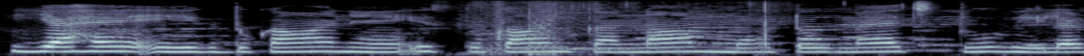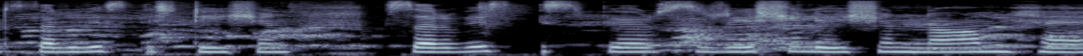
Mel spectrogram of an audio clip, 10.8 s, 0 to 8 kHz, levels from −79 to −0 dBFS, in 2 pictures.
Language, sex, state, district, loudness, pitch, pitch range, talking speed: Hindi, female, Uttar Pradesh, Jalaun, -21 LUFS, 230 Hz, 225-245 Hz, 95 wpm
